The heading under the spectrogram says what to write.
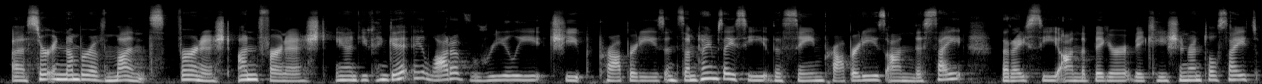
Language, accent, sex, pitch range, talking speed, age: English, American, female, 170-195 Hz, 170 wpm, 20-39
